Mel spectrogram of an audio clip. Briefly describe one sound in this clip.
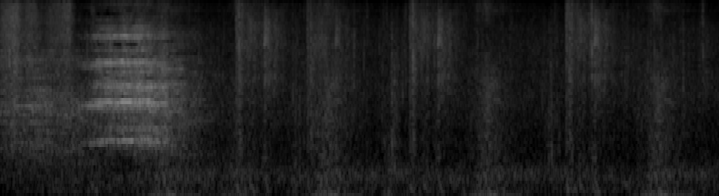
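Footsteps thud on stone at a steady pace.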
